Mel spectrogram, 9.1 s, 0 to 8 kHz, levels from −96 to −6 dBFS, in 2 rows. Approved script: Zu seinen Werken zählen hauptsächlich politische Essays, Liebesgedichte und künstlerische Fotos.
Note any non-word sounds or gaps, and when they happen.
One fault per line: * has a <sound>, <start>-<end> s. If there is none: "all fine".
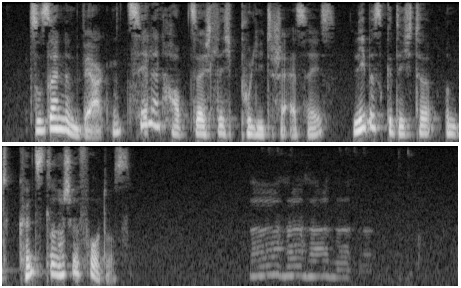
* has a laugh, 7.0-8.3 s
